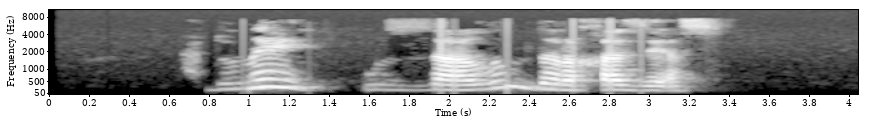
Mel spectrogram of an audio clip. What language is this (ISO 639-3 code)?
abk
